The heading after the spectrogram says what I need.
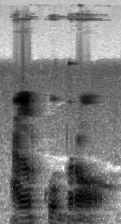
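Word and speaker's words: الكبرى: Ini dibacanya alif ini. Al-kubro.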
